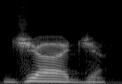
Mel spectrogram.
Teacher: you have to make the j with vibration of the vocal folds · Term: jh sound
